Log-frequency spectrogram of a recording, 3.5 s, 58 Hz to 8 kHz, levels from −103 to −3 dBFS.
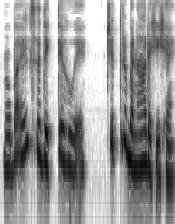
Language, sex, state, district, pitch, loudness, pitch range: Hindi, female, Odisha, Malkangiri, 220 Hz, -18 LUFS, 200-270 Hz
